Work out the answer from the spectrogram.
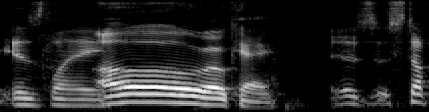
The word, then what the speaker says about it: Islay: Yeah, instead of Isla, people say Islay.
